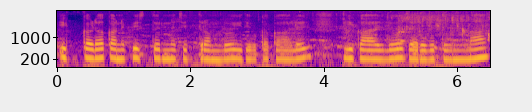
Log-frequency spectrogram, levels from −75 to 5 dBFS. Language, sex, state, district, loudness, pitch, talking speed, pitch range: Telugu, female, Andhra Pradesh, Sri Satya Sai, -16 LUFS, 205 Hz, 90 wpm, 195-215 Hz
